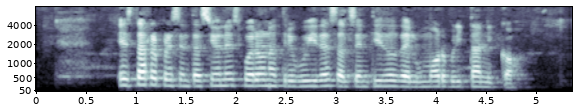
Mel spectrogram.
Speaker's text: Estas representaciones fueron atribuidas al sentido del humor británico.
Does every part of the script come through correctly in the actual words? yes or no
yes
